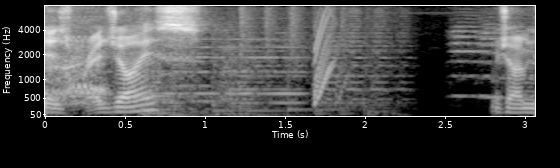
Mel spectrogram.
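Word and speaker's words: Regice: I I pronounce it Reggie ice, but apparently the official pronunciation is re ice, which I'm not the biggest fan of.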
